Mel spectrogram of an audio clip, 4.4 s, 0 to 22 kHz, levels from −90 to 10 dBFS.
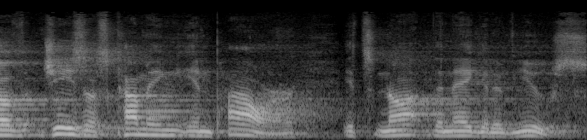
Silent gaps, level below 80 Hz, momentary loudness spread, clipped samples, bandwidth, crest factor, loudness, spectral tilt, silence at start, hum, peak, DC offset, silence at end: none; -64 dBFS; 11 LU; under 0.1%; 15.5 kHz; 18 dB; -23 LUFS; -6 dB/octave; 0 s; none; -6 dBFS; under 0.1%; 0 s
